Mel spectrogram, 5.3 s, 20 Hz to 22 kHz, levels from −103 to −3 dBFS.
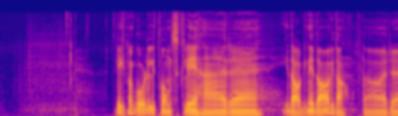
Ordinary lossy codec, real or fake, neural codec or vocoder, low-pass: none; real; none; 14.4 kHz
